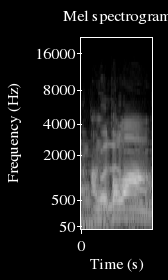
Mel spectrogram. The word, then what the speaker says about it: Antolin: Bacanya bacanya gitu, Betrong, Antolang. Antolang. Oh, Lin dibaca Lang.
